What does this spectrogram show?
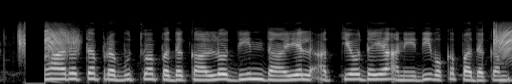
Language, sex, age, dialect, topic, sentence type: Telugu, female, 18-24, Southern, banking, statement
